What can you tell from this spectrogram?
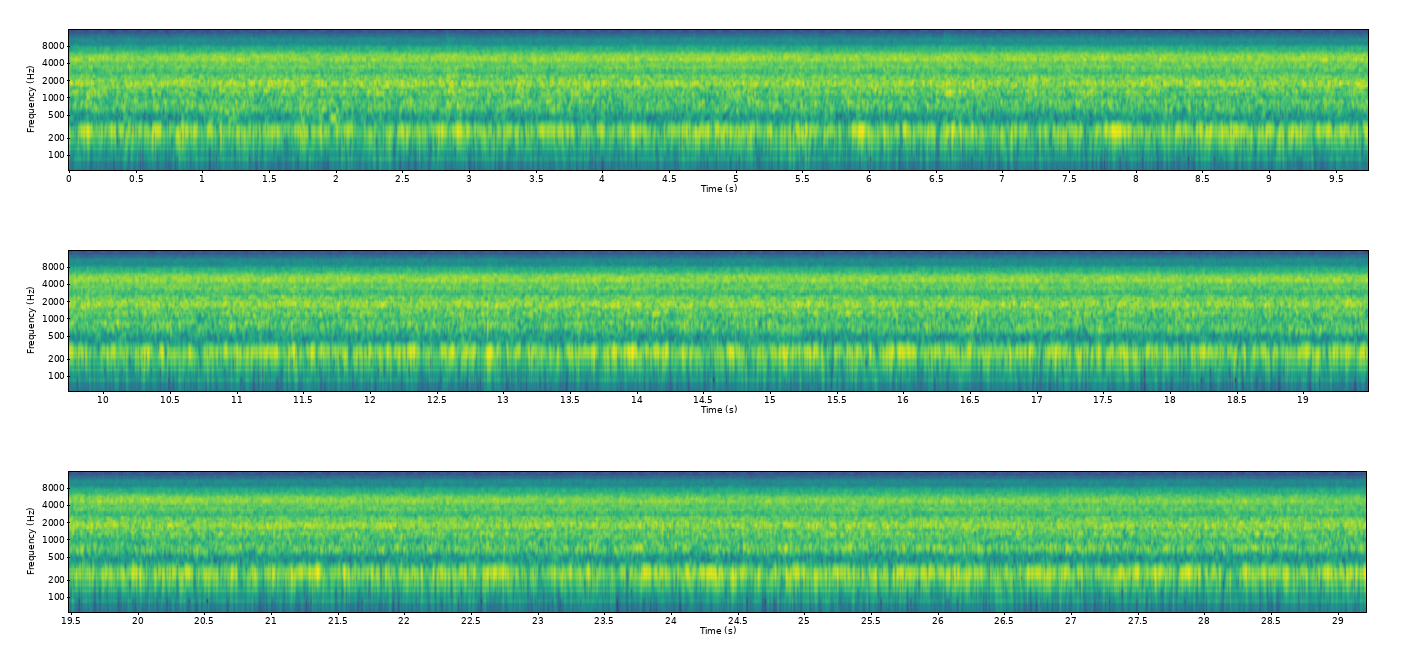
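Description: Kettle heating water: a steady hiss with a low hum, unchanging in level.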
